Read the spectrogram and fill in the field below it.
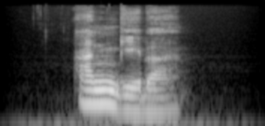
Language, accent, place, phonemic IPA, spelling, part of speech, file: German, Germany, Berlin, /ˈʔanɡeːbɐ/, Angeber, noun, De-Angeber.ogg
- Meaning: agent noun of angeben: 1. informer, squealer 2. bragger, braggart, boaster, swaggerer, showoff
